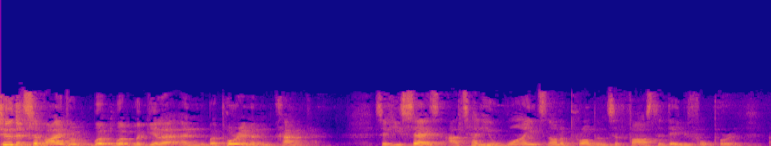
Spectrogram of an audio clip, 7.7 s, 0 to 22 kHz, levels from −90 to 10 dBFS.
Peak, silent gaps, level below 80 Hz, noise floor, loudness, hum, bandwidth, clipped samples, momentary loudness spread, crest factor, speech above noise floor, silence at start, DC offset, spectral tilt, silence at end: 0 dBFS; none; -64 dBFS; -49 dBFS; -19 LUFS; none; 8.8 kHz; under 0.1%; 12 LU; 18 dB; 31 dB; 0 s; under 0.1%; -4.5 dB/octave; 0.15 s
